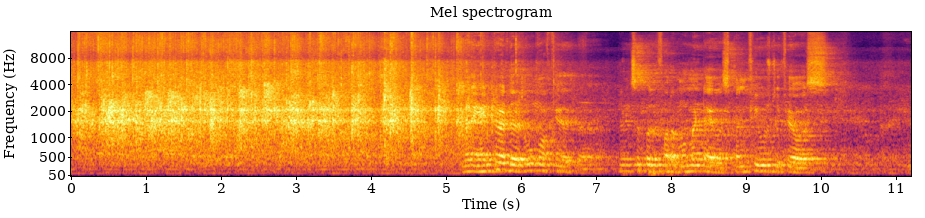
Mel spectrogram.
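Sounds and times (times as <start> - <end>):
student audience applause at an institute talk: 0.0 - 6.1
speech: 5.2 - 10.2.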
